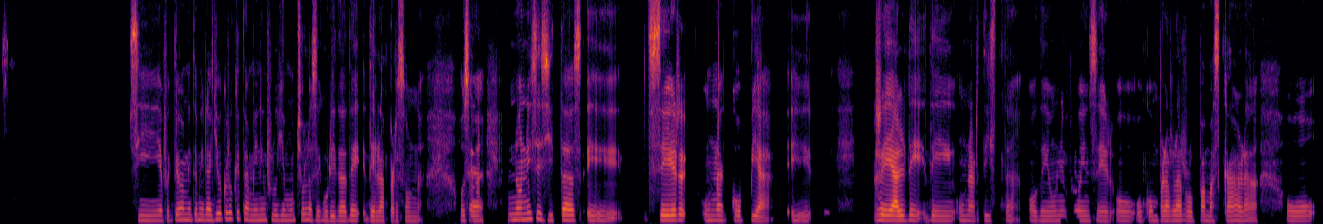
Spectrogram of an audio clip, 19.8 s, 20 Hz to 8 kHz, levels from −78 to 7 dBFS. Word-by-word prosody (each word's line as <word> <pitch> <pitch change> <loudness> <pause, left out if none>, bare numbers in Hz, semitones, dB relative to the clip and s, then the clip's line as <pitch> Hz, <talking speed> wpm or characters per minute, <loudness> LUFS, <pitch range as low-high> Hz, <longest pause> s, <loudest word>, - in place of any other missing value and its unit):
Sí. - - -11 1.8
Sí, 175 -1 +3
efectivamente. 195 +3 -5
Mira, 195 -1 -3
yo 215 +3 -4
creo 230 0 -5
que 235 - -7
también 185 -3 -6
influye 185 -1 -8
mucho 185 +2 -3
la 200 -1 -4
seguridad 170 0 -3
de 175 +1 -2
de 180 -6 -4
la 165 0 -2
persona. 155 +1 -2 0.6
O 175 - -3
sea, 170 -2 +6 0.4
no 200 +1 -2
necesitas, 195 -4 +4
eh, 90 0 -3 0.5
ser 185 +1 +8 0.2
una 185 -1 -4
copia, 175 +3 -3 0.2
eh, - - -8 1.0
real 180 -2 +6
de 185 -2 -3
de 170 -1 -6
un 175 0 -9
artista, 170 0 -6
o 170 - -9
de 165 0 -8
un 170 +1 -10
influencer, 170 -1 -4
o 165 -1 -8
o 165 - -10
comprar 170 +1 -4
la 175 0 -1
ropa 170 0 -6
más 160 0 +5
cara, 165 - -3 0.4
o 170 0 -6
175 Hz, 125 wpm, -27 LUFS, 165-185 Hz, 1.8 s, ser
